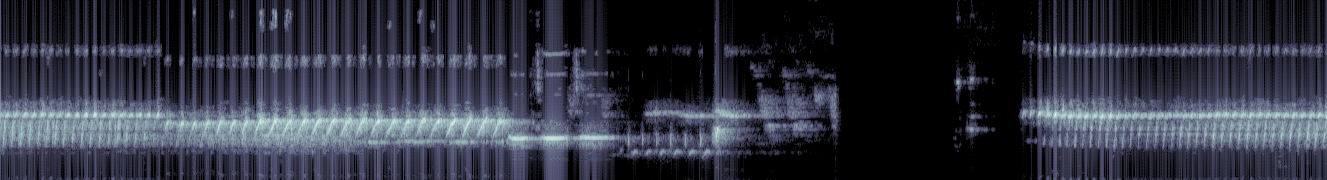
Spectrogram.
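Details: Timbrado canary song: long rolling trills of rapid repeated notes, shifting to a lower rattling run and brief buzzy phrases, a pause of about a second, then another steady high rolling trill.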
